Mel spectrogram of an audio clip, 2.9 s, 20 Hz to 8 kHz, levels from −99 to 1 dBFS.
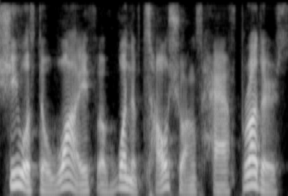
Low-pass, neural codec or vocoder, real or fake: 7.2 kHz; codec, 16 kHz, 8 kbps, FreqCodec, larger model; fake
